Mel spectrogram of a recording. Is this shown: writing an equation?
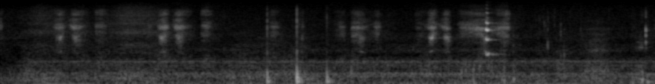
yes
